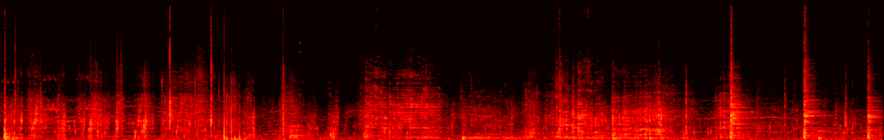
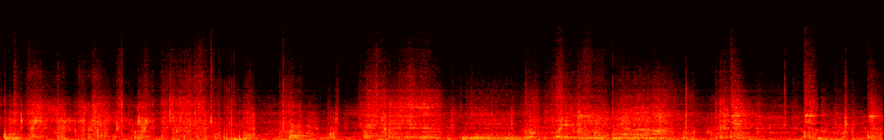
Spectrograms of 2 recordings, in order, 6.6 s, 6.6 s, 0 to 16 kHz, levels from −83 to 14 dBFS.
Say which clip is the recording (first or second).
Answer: first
